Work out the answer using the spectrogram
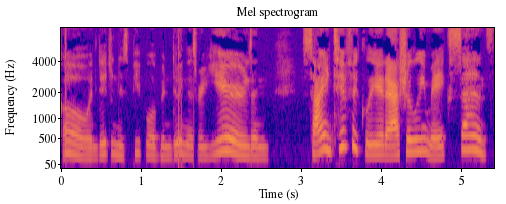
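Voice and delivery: heavily sarcastic know-it-all scientist voice, faux big revelation. Imitating scientists to make a point: sarcastic imitation of scientists. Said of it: "I'm being sarcastic".

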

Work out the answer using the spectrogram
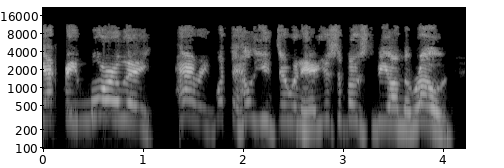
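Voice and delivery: high, hollered screaming like a carnival barker. Retell how Don called out from his busy office and greeted Harry, imitating him screaming. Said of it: "And he's screaming".

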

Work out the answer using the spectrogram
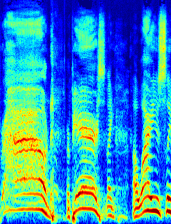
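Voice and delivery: shrill, very high-pitched screaming yell. Speaker retells the coach who woke them up yelling at them; retelling a coach screaming. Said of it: "he starts screaming at me".

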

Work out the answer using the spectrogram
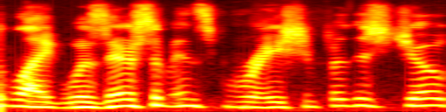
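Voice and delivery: ordinary talk

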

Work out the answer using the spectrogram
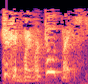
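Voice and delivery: silly, rough, creaky funny voice. Asked by the other speaker to imitate them, imitating the other speaker. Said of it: "So try to imitate me".

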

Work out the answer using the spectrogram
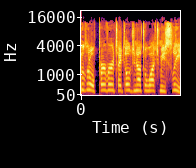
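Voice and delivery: high-pitched mock scolding voice. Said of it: "he's like".

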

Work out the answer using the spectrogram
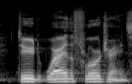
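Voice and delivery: loud put-on American dude accent. Retelling what a visiting contractor said on seeing the kitchen: imitating an American accent. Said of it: "I'm sorry to every American in the room, but I felt it needed accent".

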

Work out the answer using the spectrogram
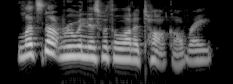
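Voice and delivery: usual speaking voice

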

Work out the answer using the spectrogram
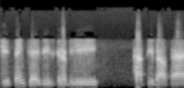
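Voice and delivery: sarcasm-laced, sarcastic delivery. Retelling what another man said, mock-sarcastic question.

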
